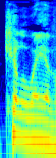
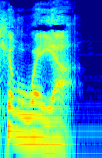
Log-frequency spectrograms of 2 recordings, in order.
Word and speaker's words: Kilauea: I think it's Kilauea. – Yeah, well, that's the close. Hawaiian pronunciation. – Yes, that's true. – I'm just speaking the American pronunciation. – Kilauea.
